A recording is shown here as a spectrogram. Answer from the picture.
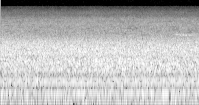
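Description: Steady room tone: an even hiss with a faint, unchanging low hum and no distinct events.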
